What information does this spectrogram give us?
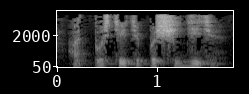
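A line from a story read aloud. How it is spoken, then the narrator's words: Whispered plea. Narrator (Russian): шепотом говорю им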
